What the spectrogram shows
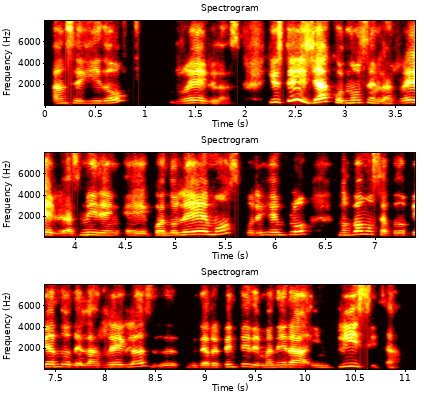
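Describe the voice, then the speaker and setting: A woman's voice: medium pitch, lively intonation, measured pace, no room sound. Patient woman teacher with a dry close voice. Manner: checks in constantly with a rising tag question; patient, repeats key points. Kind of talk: online class lecture.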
